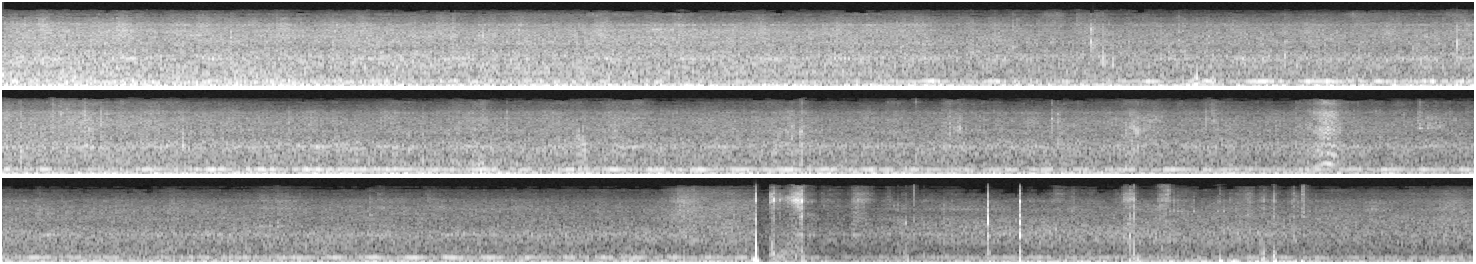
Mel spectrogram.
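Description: Freight train rumbling on nearby rail tracks, with a steady droning hum under it; the rumble gradually dies down, and there is one sharp click near the end.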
